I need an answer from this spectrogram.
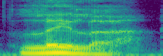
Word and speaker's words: Laila: She revealed to People magazine that she had adopted a second child, a beautiful little girl named Laila, pronounced Laila.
